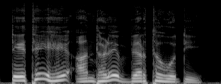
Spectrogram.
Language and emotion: Marathi, neutral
